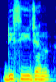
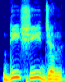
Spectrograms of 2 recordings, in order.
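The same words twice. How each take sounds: First: Said in the usual way. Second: "डिसीजन" in slow separate syllables, डि-सी-जन. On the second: Shown as a demonstration. Teacher building the word डिसीजन for students, slowly syllable by syllable. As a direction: stretch out each part of "डिसीजन". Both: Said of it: "तो meaning क्या बनी?".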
